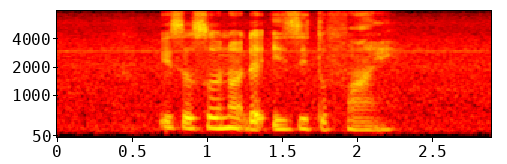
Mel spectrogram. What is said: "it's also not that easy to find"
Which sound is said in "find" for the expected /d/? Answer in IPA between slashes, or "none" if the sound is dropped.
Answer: none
